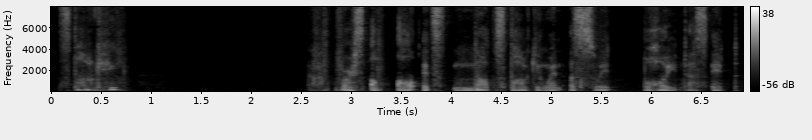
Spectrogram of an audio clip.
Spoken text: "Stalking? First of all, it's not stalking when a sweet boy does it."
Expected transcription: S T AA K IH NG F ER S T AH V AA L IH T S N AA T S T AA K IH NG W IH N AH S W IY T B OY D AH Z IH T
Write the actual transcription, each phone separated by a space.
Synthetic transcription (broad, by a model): S T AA K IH NG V ER S AH V AA L IH T S N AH T S T AA K IH NG W IH N AH S W IY T B OY D AH Z IH T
